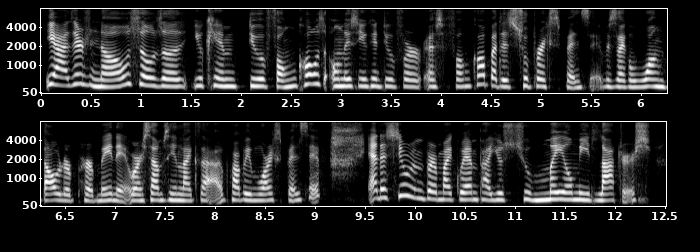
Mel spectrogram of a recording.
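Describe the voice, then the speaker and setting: A young woman from China speaks English with a Chinese accent, her voice a touch higher than most. She recounts her past in a halting, searching way, full of little fillers. The sound is close and dry. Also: fairly even intonation, bright, forceful tone, no room sound. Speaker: interview guest, company founder. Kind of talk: personal storytelling in conversation.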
